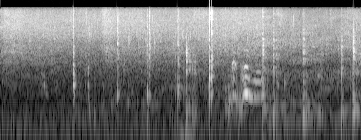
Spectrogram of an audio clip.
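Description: Hot oil in a large wok sizzling loudly as minced aromatics are tipped in and stirred, with metal ladles clinking and scraping against the wok. The sizzle starts suddenly as the food hits the oil.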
